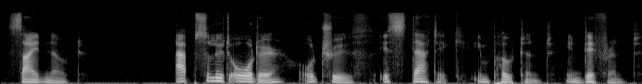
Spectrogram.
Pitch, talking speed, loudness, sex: 105 Hz, 85 wpm, -23 LUFS, male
